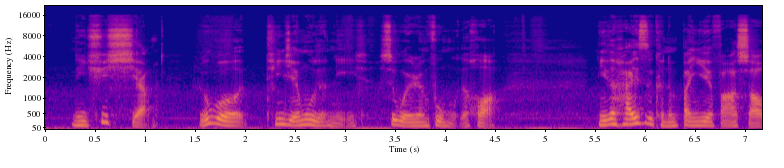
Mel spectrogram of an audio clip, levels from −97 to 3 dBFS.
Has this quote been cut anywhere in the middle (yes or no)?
yes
